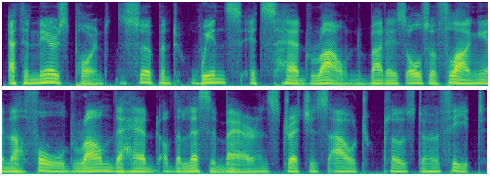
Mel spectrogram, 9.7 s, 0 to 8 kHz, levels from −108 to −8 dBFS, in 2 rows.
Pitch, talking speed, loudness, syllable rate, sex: 100 Hz, 190 wpm, -23 LUFS, 4.1 syllables/s, male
